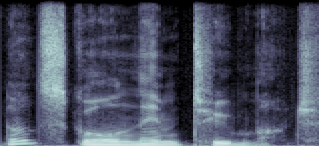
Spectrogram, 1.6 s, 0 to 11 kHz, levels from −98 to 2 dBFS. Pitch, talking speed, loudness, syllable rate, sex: 125 Hz, 190 wpm, -15 LUFS, 3.2 syllables/s, male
